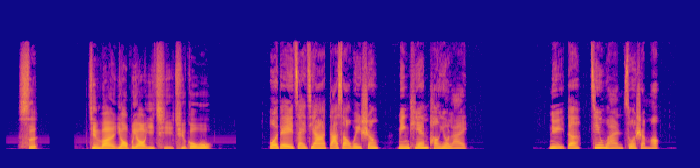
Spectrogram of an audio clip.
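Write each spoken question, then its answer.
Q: 女的,今晚做什么?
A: 在家打扫卫生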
